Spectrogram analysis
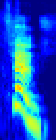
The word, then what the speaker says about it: fünf: Fünf. Look at the smiley face here. Ü How to pronounce that?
